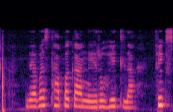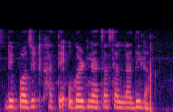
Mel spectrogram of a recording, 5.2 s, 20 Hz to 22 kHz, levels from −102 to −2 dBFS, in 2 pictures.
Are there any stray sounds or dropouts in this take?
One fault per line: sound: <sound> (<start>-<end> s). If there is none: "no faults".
no faults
